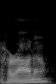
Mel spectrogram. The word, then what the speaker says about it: Hirano: You got silver, and you know you're watching as Hirano. Is that how you say it? Hirano.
